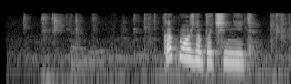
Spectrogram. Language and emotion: Russian, neutral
